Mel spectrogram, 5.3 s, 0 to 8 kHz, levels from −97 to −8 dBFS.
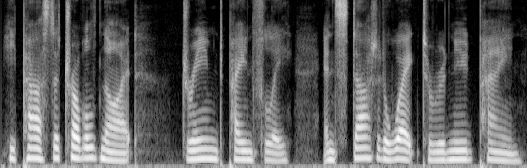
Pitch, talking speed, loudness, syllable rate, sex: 160 Hz, 150 wpm, -18 LUFS, 5.2 syllables/s, female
